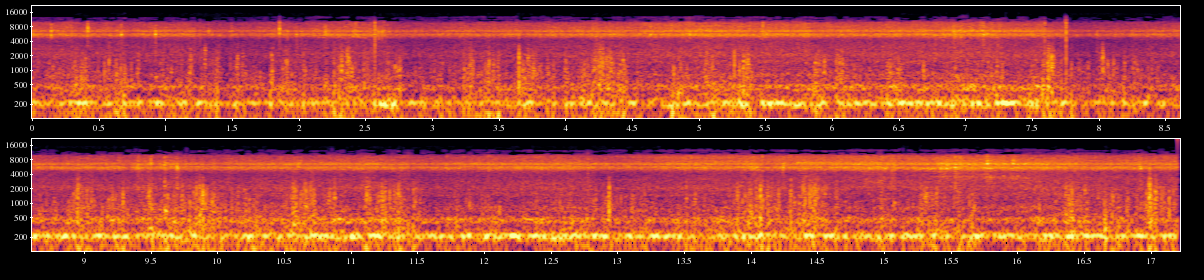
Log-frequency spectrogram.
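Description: Bicycle freewheels tick and click.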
